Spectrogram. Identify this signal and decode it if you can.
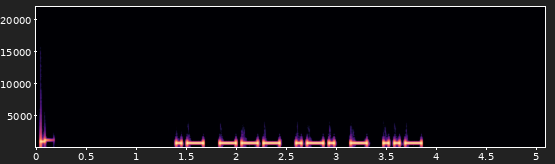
Morse code, heard as a keyed tone, about 23 wpm, 700 Hz. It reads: AORTU
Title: Code Groups - 5 Letters - 22wpm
